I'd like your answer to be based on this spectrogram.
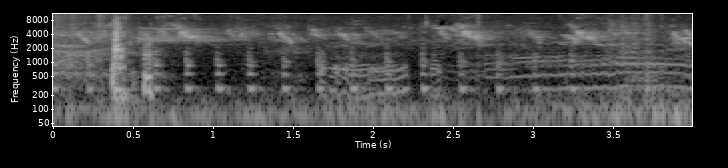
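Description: A backyard homestead hen clucking close by in a series of short, rhythmic bawks with a few sharper squawks near the start, no talk over it.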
